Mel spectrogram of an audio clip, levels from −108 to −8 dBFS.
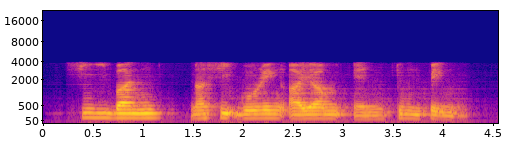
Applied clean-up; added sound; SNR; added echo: neural separator model SepFormer DNS4.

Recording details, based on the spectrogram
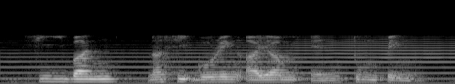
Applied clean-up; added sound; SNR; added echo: none; Trumpet; 13 dB; none.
